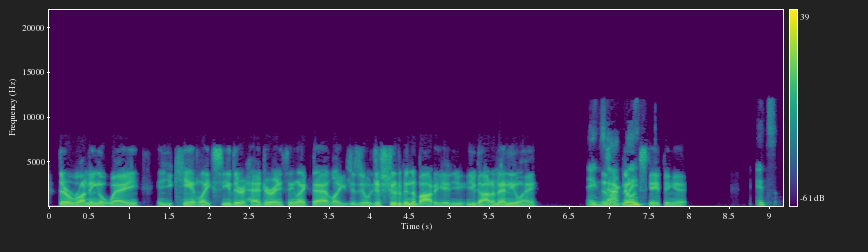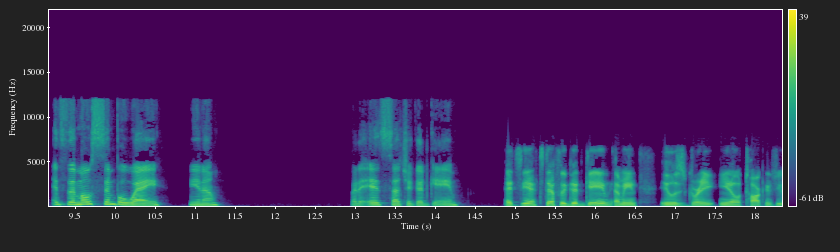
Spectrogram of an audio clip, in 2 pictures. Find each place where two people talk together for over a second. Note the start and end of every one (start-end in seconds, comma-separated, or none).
none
